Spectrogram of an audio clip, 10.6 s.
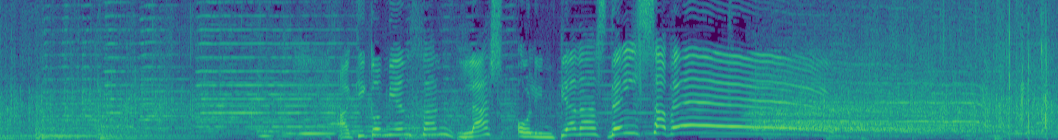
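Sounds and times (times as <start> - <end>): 
audience applauding: 0.0 - 3.3, 7.2 - 10.5
speech: 3.4 - 7.0.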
